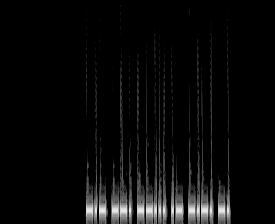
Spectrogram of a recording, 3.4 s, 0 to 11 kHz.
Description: Morse code, heard as a keyed tone, about 46 wpm, 700 Hz. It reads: KG7ACN
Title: USA Call Signs - 6 Characters - 6x Character Spacing - 45wpm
